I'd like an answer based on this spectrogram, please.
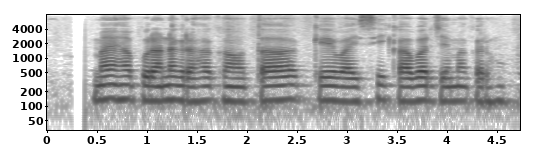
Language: Chhattisgarhi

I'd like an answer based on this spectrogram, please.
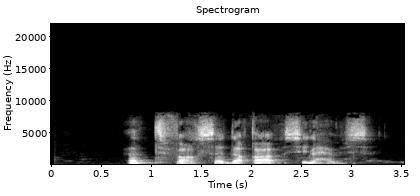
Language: Kabyle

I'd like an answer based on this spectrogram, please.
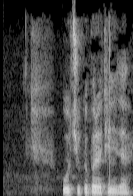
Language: Uzbek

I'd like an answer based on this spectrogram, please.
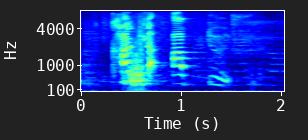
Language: Icelandic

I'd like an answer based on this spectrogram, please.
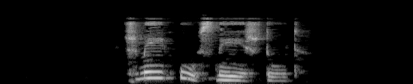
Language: Hungarian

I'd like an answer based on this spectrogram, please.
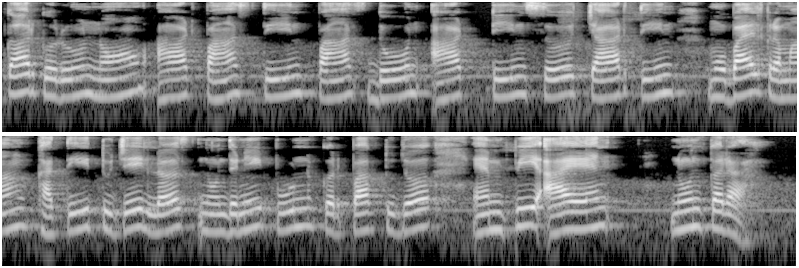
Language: Konkani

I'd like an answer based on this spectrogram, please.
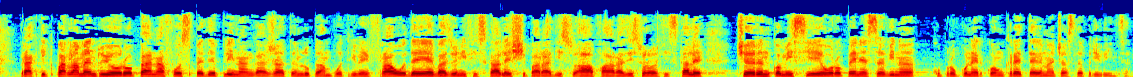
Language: Romanian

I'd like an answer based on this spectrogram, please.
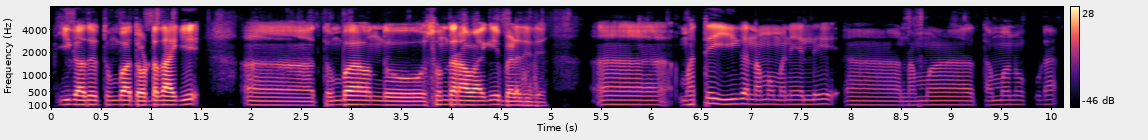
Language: Kannada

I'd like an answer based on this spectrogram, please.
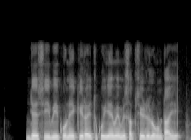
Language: Telugu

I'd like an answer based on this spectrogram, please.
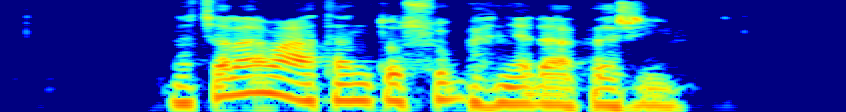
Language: Czech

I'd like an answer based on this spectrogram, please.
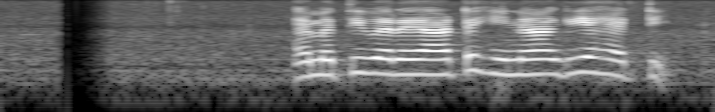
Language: Sinhala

